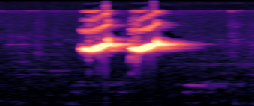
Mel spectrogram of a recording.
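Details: Grey-cheeked bulbul, sung clearly as a lure for birds that rarely sing: two smooth, slightly rising whistles in quick succession, fading quickly into silence.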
